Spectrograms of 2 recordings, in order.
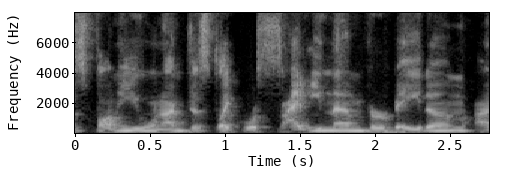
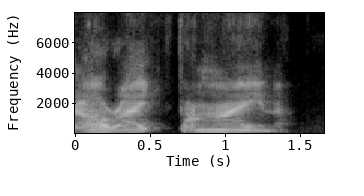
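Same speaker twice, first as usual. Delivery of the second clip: mock reluctant, grudging tone; 4 semitones higher than usual. Retelling a comedy scene where Archie gives in, Archie reluctantly agreeing. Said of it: "reluctantly agrees".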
